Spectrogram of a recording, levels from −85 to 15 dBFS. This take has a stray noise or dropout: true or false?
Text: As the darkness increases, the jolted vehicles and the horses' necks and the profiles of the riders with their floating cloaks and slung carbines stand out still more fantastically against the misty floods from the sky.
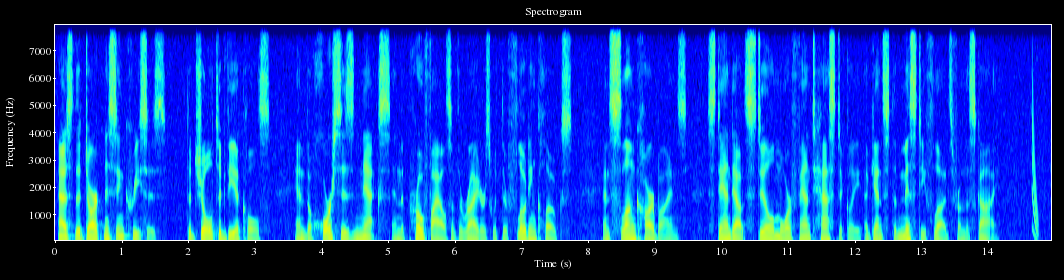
true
